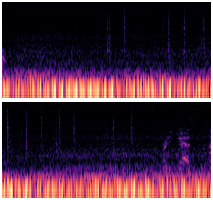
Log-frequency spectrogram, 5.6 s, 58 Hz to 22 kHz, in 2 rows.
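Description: A car engine fitted with an S1 sequential shifter and Monster clutch, running at a steady low rumble at high gear, with sharp ticking clicks over it and a voice speaking.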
